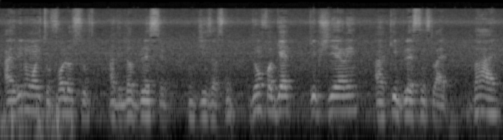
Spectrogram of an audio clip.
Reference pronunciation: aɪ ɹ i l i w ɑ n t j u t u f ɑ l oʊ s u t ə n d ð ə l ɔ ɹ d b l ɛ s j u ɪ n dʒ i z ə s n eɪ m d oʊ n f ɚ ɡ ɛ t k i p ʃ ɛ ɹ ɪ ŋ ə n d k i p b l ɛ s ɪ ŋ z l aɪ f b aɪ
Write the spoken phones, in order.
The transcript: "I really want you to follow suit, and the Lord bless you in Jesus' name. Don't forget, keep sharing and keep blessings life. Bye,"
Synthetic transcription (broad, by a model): aɪ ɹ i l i w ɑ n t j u t u f ɑ l oʊ s u t ə n d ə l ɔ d b l ɛ s j u ɪ n dʒ i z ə s n eɪ m d oʊ n f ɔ ɡ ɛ t k i p ʃ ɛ ɹ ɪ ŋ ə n k i p b l ɛ s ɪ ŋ s l aɪ f b aɪ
